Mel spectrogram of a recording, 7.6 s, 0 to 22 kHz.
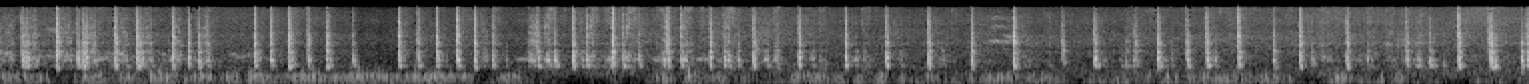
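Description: Two thin yellow bamboo-like sticks tap and knock on the rim and inside walls of a hollow, open-ended black plastic rectangular camera lens hood held up by hand. Rapid, dry, hollow clicks ring out around 1.2 kHz with bright, short-lived ticks, and a soft low rustle sits underneath.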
